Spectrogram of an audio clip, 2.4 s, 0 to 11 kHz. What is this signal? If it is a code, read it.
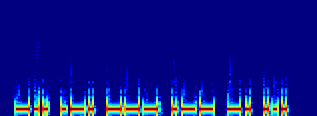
Morse code, heard as a keyed tone, about 34 wpm, 700 Hz. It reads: DROWNS
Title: A Sound Of Thunder 35wpm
